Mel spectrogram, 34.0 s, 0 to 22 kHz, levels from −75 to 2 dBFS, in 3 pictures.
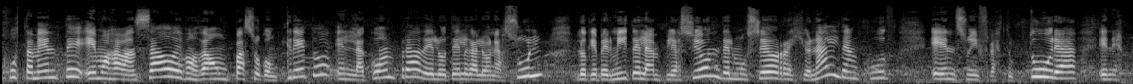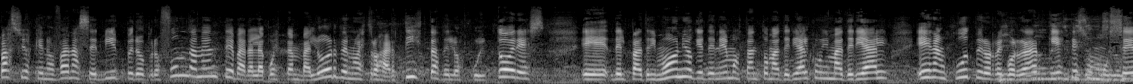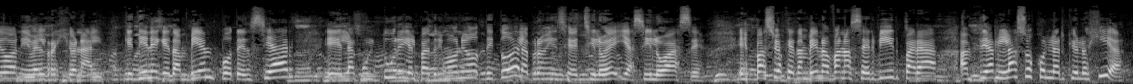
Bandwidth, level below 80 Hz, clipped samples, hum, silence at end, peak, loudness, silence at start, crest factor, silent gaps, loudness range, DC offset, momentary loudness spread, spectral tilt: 16.5 kHz; -54 dBFS; under 0.1%; none; 0 s; 0 dBFS; -16 LUFS; 0 s; 16 dB; none; 4 LU; under 0.1%; 8 LU; -3 dB/octave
